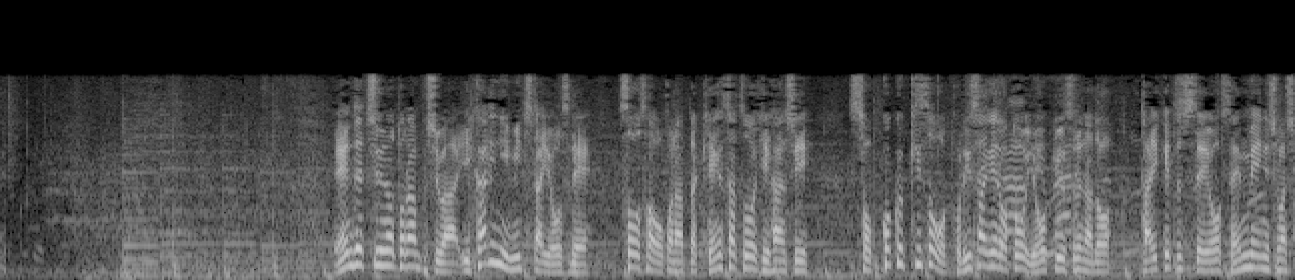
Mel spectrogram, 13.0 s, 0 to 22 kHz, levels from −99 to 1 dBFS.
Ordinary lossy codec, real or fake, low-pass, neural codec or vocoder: AAC, 48 kbps; real; 7.2 kHz; none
